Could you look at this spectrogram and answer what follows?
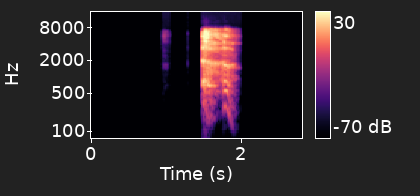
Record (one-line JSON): {"three_cough_length": "2.8 s", "three_cough_amplitude": 28823, "three_cough_signal_mean_std_ratio": 0.28, "survey_phase": "beta (2021-08-13 to 2022-03-07)", "age": "45-64", "gender": "Female", "wearing_mask": "No", "symptom_cough_any": true, "symptom_new_continuous_cough": true, "symptom_fatigue": true, "symptom_headache": true, "symptom_change_to_sense_of_smell_or_taste": true, "smoker_status": "Ex-smoker", "respiratory_condition_asthma": false, "respiratory_condition_other": false, "recruitment_source": "Test and Trace", "submission_delay": "-1 day", "covid_test_result": "Positive", "covid_test_method": "LFT"}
